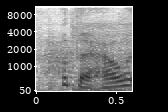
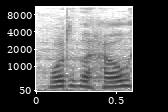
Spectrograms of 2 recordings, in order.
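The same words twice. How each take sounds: First: It is said in a normal speaking voice. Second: It is said in a robotic text-to-speech voice. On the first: "do a normal voice now" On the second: "talking like this"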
